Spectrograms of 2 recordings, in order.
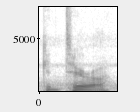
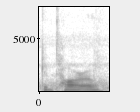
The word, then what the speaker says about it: Quintero: It's a Quintero, not Quintaro.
